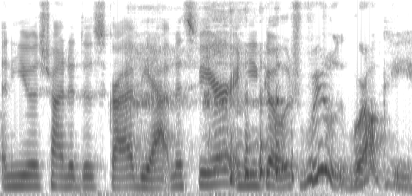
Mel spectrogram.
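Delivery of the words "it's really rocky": cartoon dog voice, foggy, barked out. Imagining a YouTuber describing Silent Hill: Scooby-Doo voice. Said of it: "if Scooby-Doo was a YouTuber".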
